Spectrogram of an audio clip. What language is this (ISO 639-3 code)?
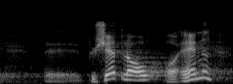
dan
